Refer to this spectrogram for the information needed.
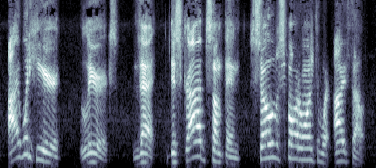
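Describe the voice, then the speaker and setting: Speaking at a very slow pace, a man with an American accent and a high pitch uses a raised, projected voice, bright and sharp in tone, with very wide pitch swings and big swings in loudness. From Western Pennsylvania. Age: 30s. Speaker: rapper. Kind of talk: interview. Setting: livestream. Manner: halting, with fillers and repeats.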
